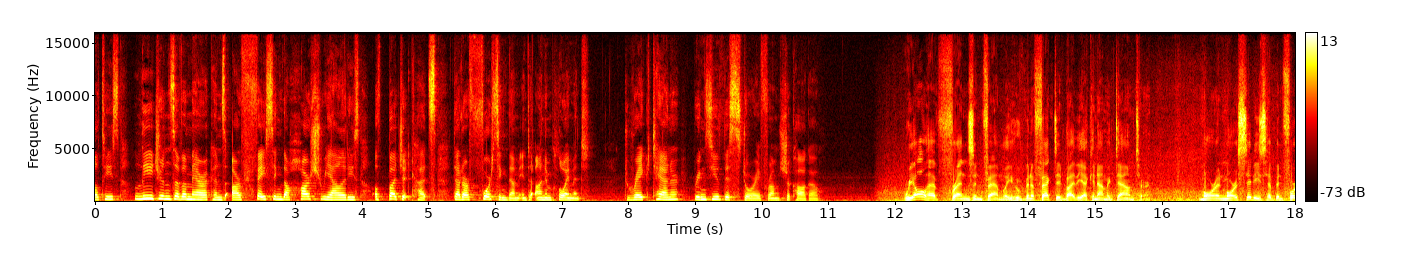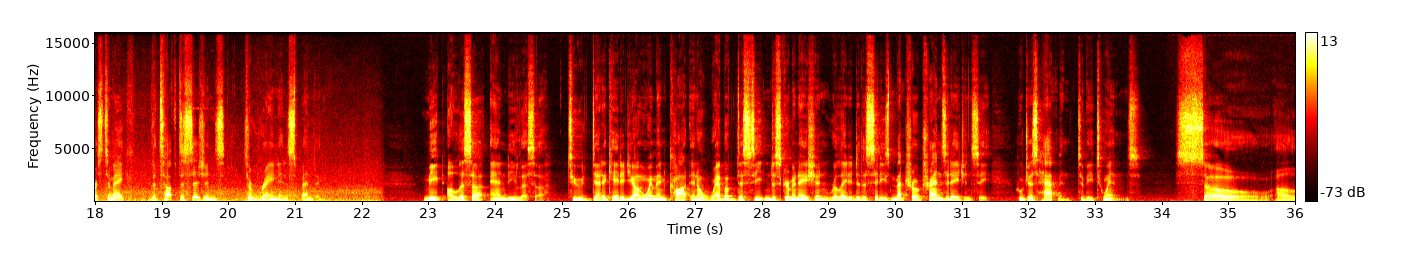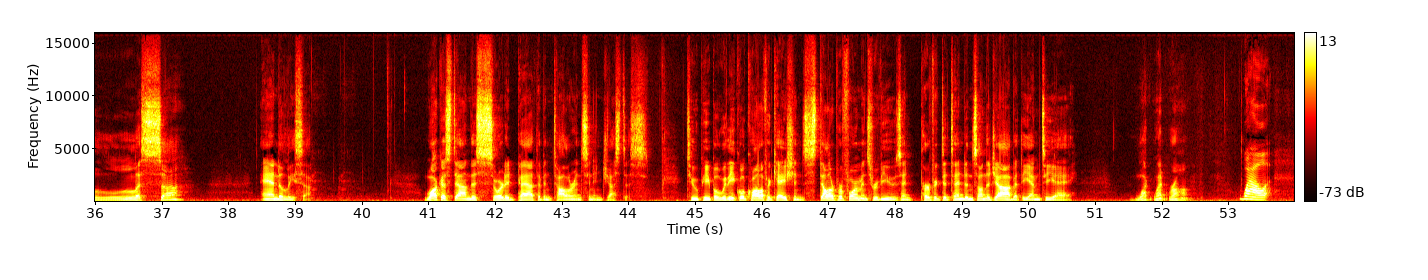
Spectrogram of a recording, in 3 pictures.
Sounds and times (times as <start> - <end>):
Speech: 0.0 - 7.4, 8.0 - 11.0, 12.2 - 15.8, 16.6 - 21.4, 23.0 - 37.4, 38.5 - 39.3, 41.0 - 44.3, 44.9 - 50.7, 51.6 - 52.5, 53.2 - 53.7.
